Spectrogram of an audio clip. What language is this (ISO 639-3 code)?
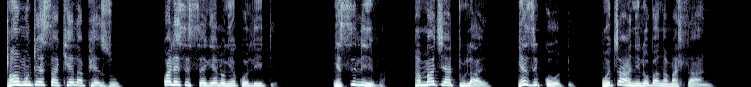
nde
